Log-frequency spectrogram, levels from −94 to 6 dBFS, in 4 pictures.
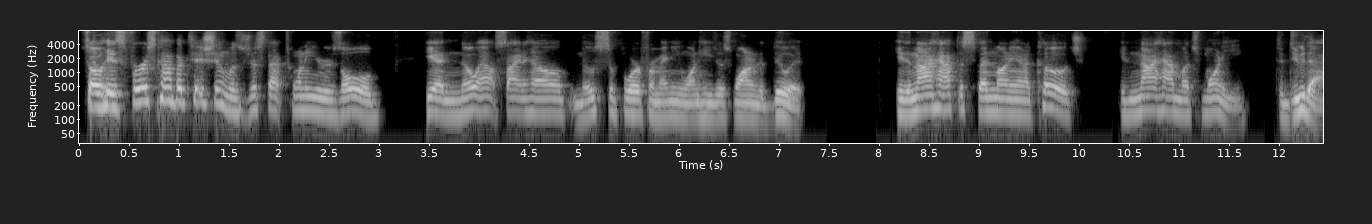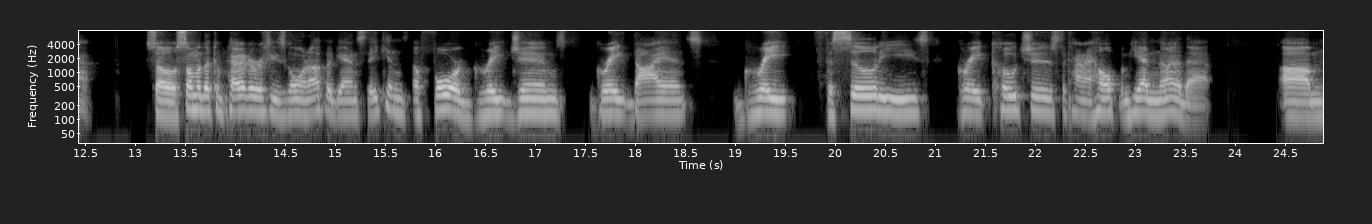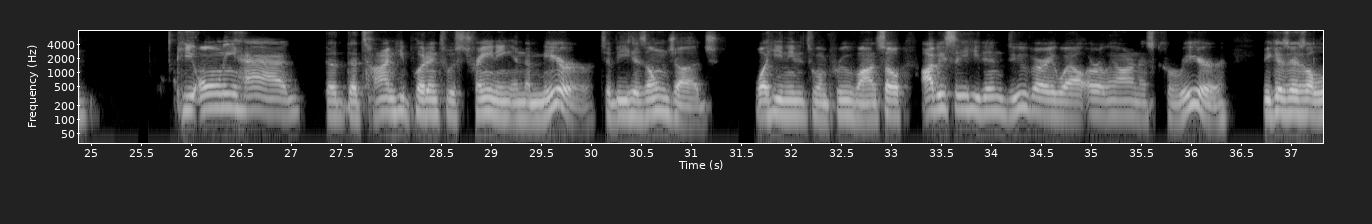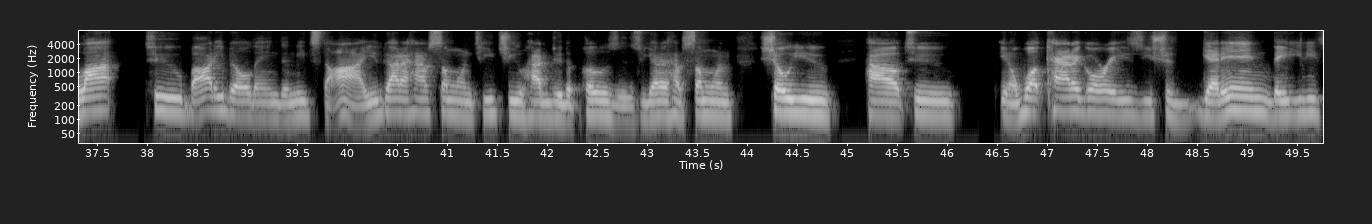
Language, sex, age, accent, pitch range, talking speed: English, male, 30-49, American, 125-150 Hz, 185 wpm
